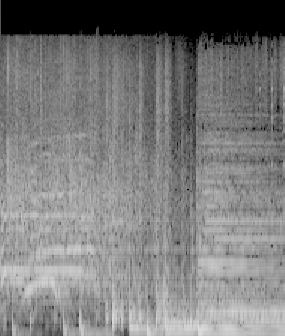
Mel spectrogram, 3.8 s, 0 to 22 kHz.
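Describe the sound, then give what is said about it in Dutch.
Studio audience applause in the Koek en Verhulst show on Play 4, after the Flemish minister-president announced garden parties of 50 people from 9 June. A steady wash of clapping mixed with bright musical tones, swelling louder near the end and holding at full strength. “Applaus in de Koek en Verhulst show op Play 4.”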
